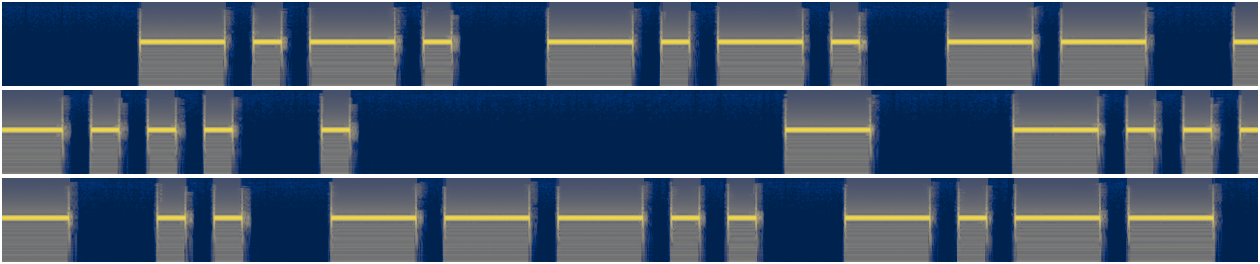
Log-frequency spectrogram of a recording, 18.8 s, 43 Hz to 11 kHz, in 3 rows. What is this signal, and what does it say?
Morse code, heard as a keyed tone, about 8 wpm, 800 Hz. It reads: CCMBE TXI8Y
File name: CW / DET / 1 9 1500C S C 8wpm 5653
